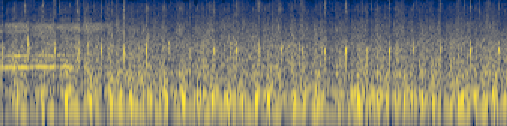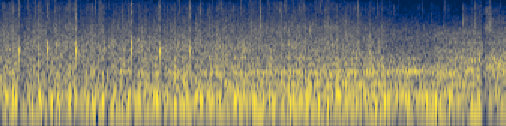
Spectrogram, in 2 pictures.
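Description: Baseball stadium crowd cheering to a fast, even percussive beat of cheer drums or clappers. A short stretch of melody from the cheer song ends about half a second in.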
